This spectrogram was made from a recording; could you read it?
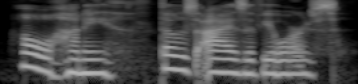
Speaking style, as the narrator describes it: she murmured

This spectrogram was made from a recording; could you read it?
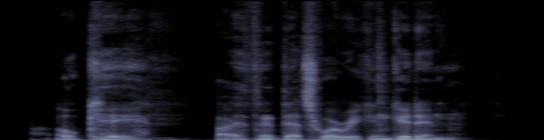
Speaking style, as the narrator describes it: McEnroe is whispering, but he says

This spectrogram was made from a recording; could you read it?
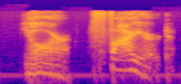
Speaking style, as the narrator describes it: She just whispered

